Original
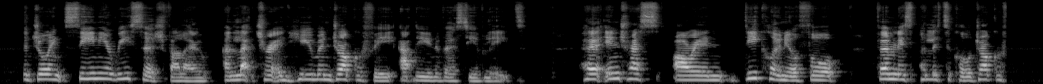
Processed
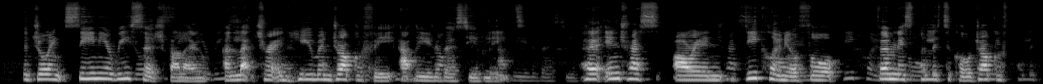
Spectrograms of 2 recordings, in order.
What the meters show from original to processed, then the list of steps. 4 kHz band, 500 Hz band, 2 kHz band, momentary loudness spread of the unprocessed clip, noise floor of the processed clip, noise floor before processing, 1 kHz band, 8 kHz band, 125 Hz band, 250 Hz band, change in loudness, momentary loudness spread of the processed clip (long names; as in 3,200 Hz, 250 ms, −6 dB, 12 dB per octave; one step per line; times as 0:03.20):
−9.5 dB, 0.0 dB, −6.0 dB, 11 LU, −60 dBFS, −69 dBFS, +2.5 dB, −8.0 dB, −3.0 dB, +4.0 dB, +1.0 dB, 12 LU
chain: graphic EQ with 10 bands 125 Hz −9 dB, 250 Hz +11 dB, 1,000 Hz +9 dB, 2,000 Hz −3 dB, 4,000 Hz −6 dB, 16,000 Hz −7 dB
on a send: single-tap delay 970 ms −19.5 dB
on the sum: level −4 dB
